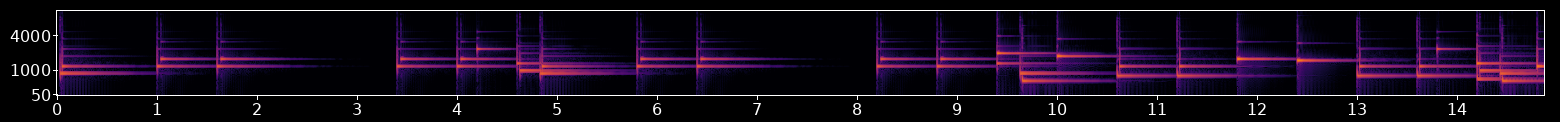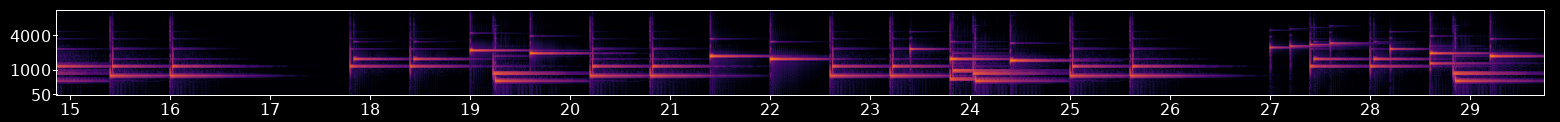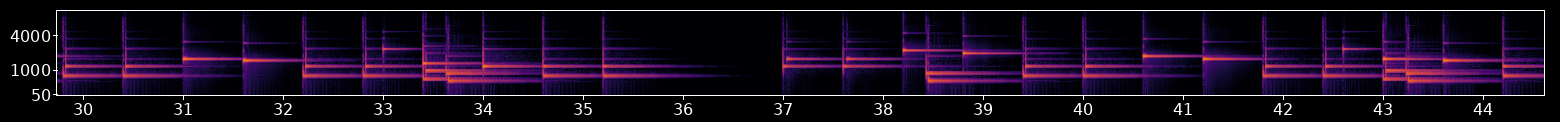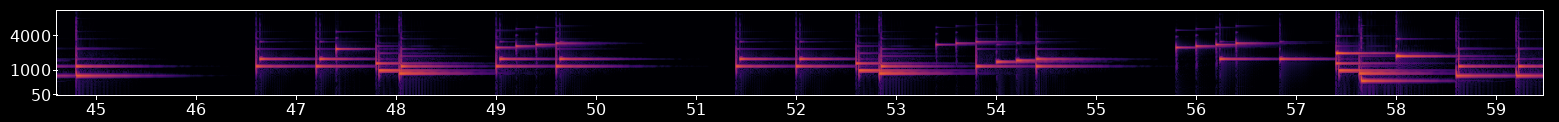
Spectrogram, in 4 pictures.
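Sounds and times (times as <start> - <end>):
music box: 0.0 - 2.7, 3.4 - 7.6, 8.2 - 17.2, 17.8 - 36.4, 37.0 - 50.8, 51.4 - 59.4.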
